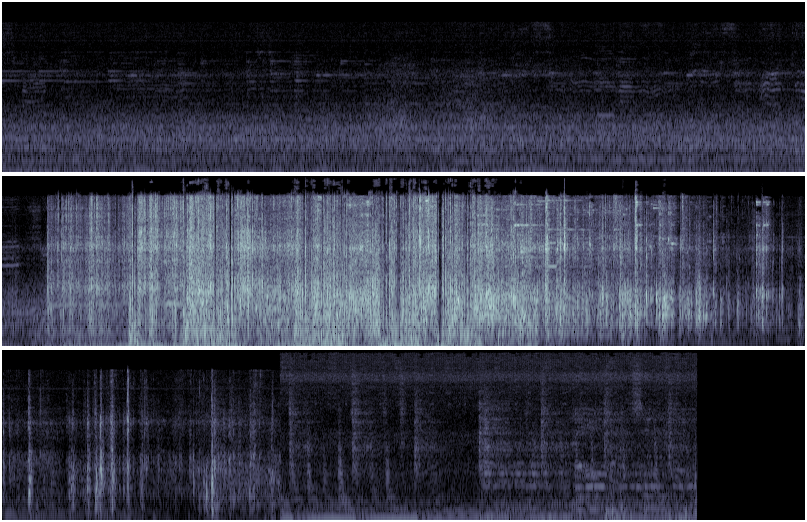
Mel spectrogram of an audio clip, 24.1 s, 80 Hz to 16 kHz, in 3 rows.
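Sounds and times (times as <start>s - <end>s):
vehicle crash crunching and scraping: 8.4s - 19.0s
debris clinking: 8.5s - 18.9s.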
